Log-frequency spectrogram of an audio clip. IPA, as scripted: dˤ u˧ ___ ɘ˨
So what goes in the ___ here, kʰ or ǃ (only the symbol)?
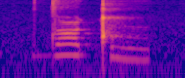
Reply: ǃ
